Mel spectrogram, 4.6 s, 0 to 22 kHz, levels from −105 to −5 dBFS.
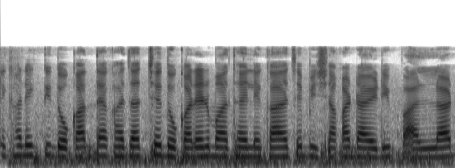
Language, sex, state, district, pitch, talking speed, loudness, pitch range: Bengali, female, West Bengal, Paschim Medinipur, 195 Hz, 170 wpm, -17 LUFS, 190-200 Hz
